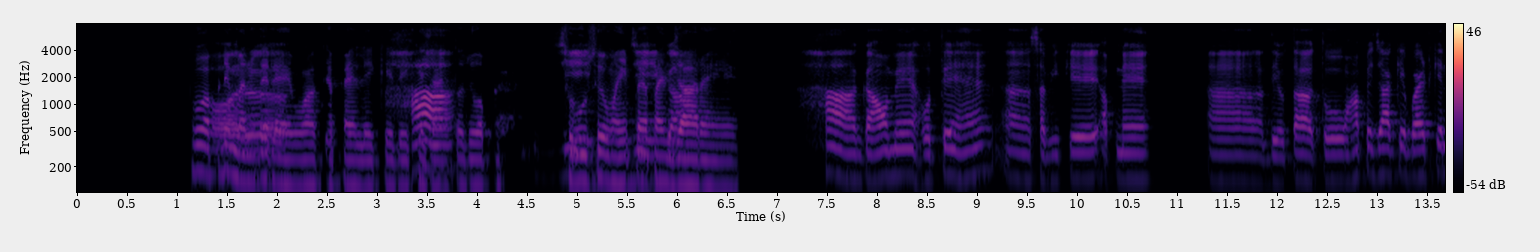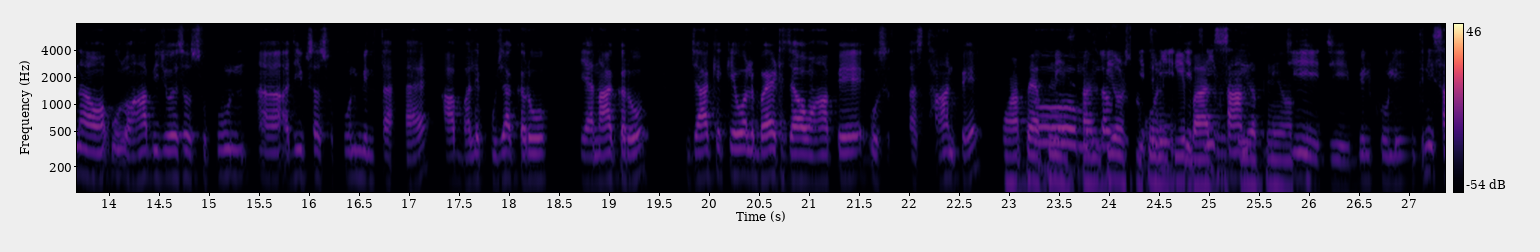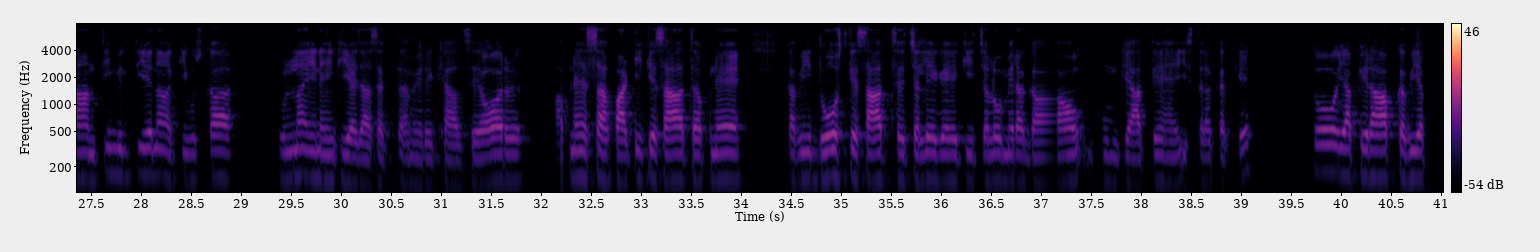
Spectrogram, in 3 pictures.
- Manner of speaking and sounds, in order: none
- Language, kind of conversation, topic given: Hindi, unstructured, आप अपने दोस्तों के साथ समय बिताना कैसे पसंद करते हैं?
